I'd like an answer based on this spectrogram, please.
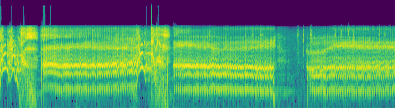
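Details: Chihuahua named Shaggy, deliberately made mad: long, sustained, throaty growling with steady harmonic tone, broken by two brief dips and a short quiet gap, then resuming just as loud.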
